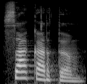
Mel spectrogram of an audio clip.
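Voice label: "сакартӧм" Komi, female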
